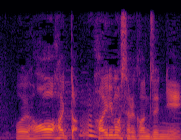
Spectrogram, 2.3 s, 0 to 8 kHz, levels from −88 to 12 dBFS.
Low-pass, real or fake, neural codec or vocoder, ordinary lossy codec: 7.2 kHz; real; none; none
